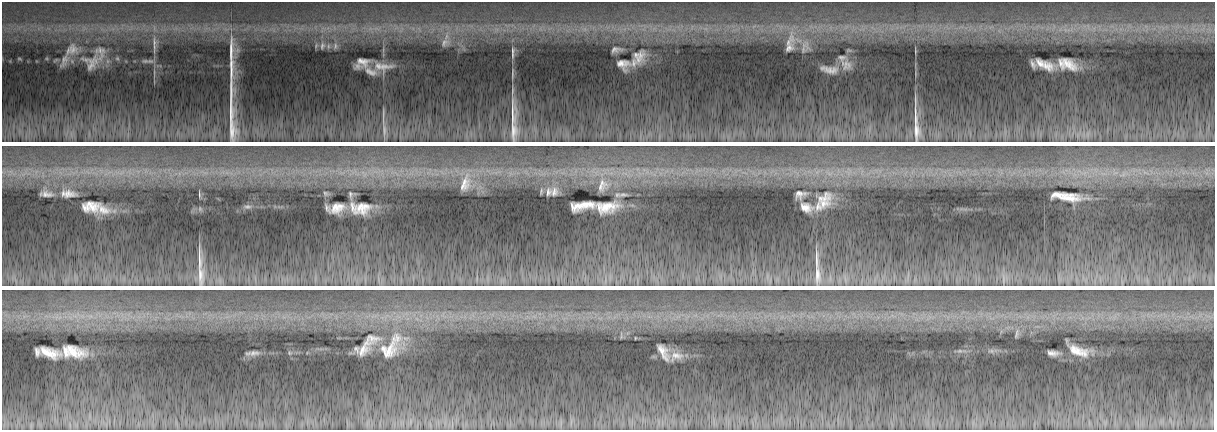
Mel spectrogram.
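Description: Faint bird calls: short high chirps repeated about once every second or so, with a few sharp clicks in the first half.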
